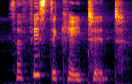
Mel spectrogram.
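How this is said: It is said with a British accent, clear T. "in British English, you will hear the T sound more clearly"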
